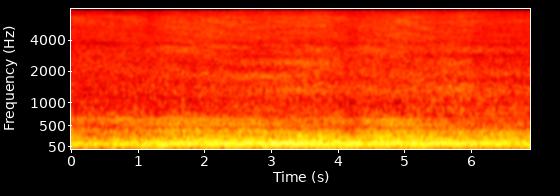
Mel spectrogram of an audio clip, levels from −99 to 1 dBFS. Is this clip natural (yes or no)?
yes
